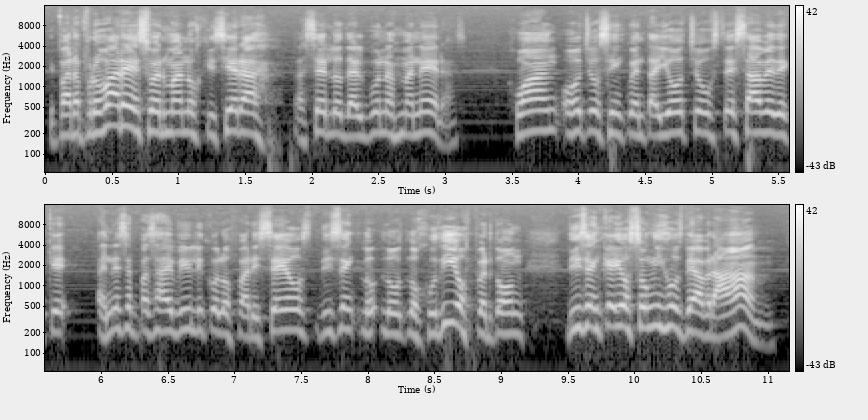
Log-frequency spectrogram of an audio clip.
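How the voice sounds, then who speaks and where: A man's voice: sits high, fairly even intonation, fairly quick. A man preaching a conversational sermon in a church, often turning to address the congregation as brothers and adding asides.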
